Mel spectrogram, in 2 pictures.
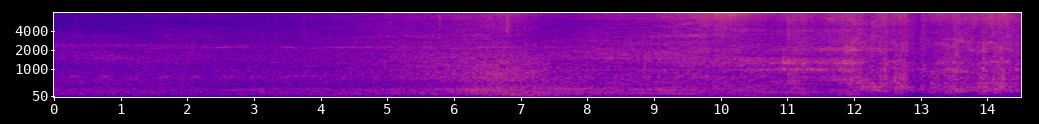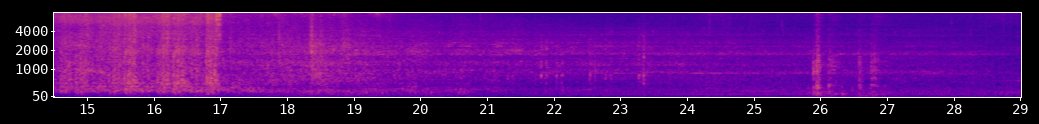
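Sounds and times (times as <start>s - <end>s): electric train passing: 0.0s - 29.0s
wheels clacking over rail joints: 25.8s - 27.2s.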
